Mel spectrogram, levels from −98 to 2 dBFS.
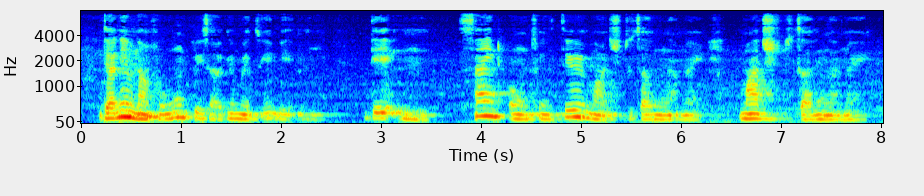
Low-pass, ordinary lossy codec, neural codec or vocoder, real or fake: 7.2 kHz; none; codec, 16 kHz in and 24 kHz out, 2.2 kbps, FireRedTTS-2 codec; fake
